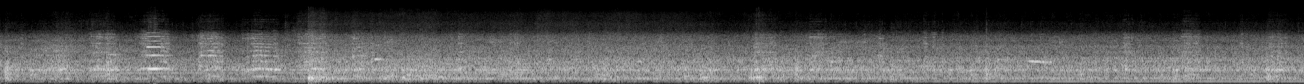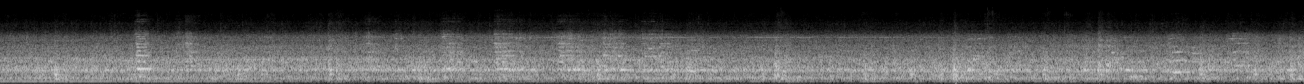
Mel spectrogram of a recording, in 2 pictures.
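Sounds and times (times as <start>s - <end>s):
train wheels rolling on rail: 0.0s - 26.0s
held tones from traction equipment: 0.9s - 5.4s, 7.5s - 13.0s, 16.6s - 22.2s.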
